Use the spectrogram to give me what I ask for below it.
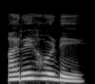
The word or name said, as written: ಅರೆಹೊಡೆ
